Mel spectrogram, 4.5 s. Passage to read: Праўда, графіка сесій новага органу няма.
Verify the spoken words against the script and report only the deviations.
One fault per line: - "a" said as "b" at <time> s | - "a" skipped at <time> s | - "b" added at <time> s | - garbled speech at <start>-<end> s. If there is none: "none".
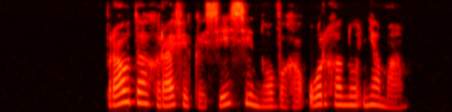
none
